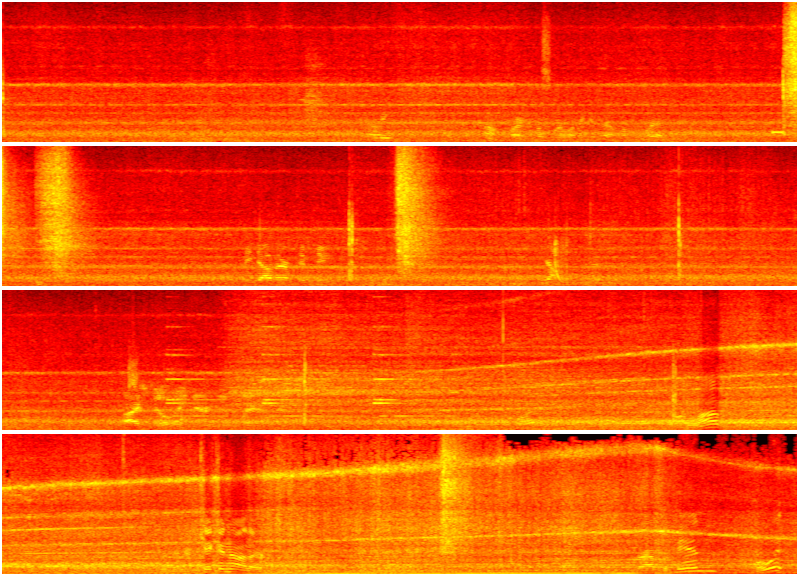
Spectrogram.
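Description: Diesel switch locomotive running at a steady idle, with a few brief sharp noises around a third of the way in. From a little past halfway the engine throttles up: a rising whine and a deepening rumble build to the end. This is the extra throttle that gets a cut of cars rolling so they can be kicked down the yard track.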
